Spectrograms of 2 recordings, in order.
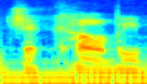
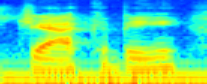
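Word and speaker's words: Jacobi: Um I believe I believe it's pronounced I first I was saying Jacobe, but I think it's Jacabe. That's at least how I heard Jesse Buckley pronounce uh pronouncing it.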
